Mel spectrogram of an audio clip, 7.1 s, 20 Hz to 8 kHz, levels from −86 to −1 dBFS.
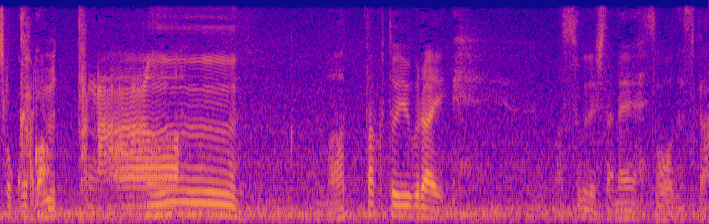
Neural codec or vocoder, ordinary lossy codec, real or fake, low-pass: none; none; real; 7.2 kHz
